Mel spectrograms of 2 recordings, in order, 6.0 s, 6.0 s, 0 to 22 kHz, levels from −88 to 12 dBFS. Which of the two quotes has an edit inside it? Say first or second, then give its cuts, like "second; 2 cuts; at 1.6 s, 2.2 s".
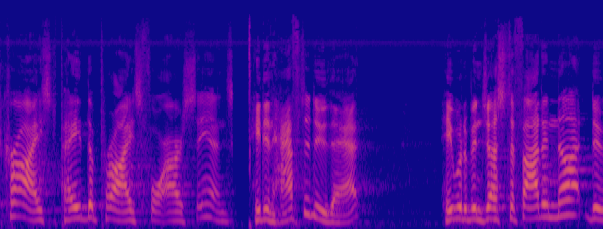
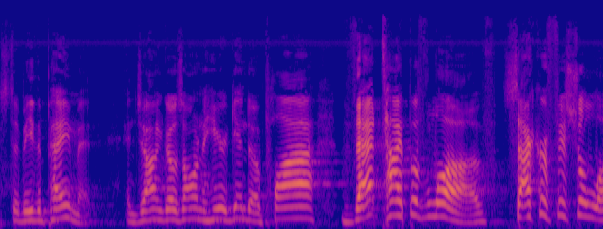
first; 1 cut; at 2.4 s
